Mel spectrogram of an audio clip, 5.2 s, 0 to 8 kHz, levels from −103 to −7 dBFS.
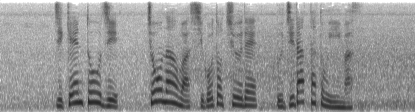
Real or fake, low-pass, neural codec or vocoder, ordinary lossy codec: real; 7.2 kHz; none; none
